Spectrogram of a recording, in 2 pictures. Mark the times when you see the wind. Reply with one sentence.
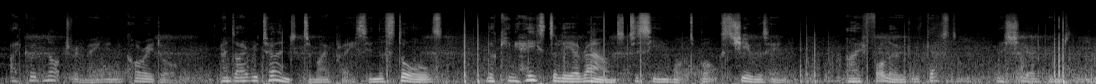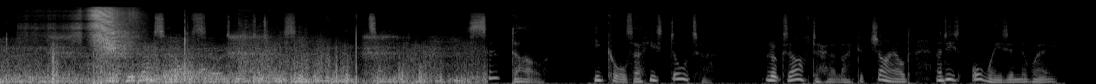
You can hear the wind from 0.0 to 15.8 s.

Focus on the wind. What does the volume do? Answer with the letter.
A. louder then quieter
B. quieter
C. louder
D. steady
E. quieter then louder
C.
